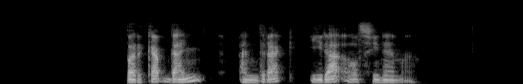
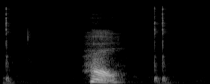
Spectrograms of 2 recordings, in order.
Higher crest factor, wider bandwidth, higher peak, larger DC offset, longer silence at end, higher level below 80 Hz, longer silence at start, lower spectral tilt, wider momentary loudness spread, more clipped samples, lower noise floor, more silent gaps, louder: about the same, 24 dB vs 22 dB; second, 7.6 kHz vs 16 kHz; first, -2 dBFS vs -10 dBFS; neither; first, 1.1 s vs 0.45 s; first, -56 dBFS vs -68 dBFS; first, 1.25 s vs 0.05 s; about the same, -6 dB/octave vs -5.5 dB/octave; second, 10 LU vs 17 LU; neither; first, -81 dBFS vs -73 dBFS; neither; first, -25 LUFS vs -29 LUFS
